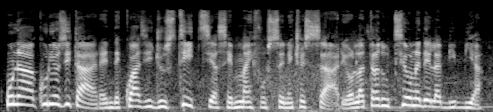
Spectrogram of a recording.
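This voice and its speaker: A woman's voice: mid-range voice, expressive, moderate pace. A woman reporter reading a scripted voice-over for a news feature. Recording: voice-over with clear background noise.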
